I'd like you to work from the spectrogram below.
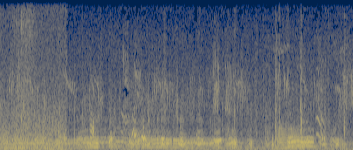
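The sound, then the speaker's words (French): Several hens cluck in a busy, overlapping chorus, with short irregular calls rising and falling over a steady outdoor background. “chercher dans la nature, elles sont autonomes hein, les poules, hein.”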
